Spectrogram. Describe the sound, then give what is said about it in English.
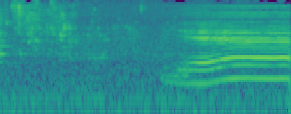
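Ramble Tamble Red beer pours and splashes into a glass, a bubbly gush lasting about a second, followed by a sustained, rising vocal tone. “So I'm going to pop the top. Ah, your top. Oh, my God. And the pour.”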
